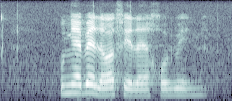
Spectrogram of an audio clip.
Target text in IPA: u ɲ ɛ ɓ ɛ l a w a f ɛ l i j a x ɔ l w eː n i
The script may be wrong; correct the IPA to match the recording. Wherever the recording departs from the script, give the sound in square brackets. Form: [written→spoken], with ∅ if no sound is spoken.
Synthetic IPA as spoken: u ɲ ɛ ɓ ɛ l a w a f ɛ l [i→a] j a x ɔ l w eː n i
